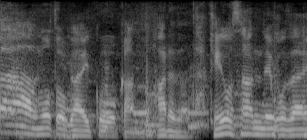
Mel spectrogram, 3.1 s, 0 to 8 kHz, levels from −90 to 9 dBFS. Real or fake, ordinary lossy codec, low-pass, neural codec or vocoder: fake; none; none; codec, 16 kHz, 4 kbps, X-Codec, HuBERT features, trained on general audio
